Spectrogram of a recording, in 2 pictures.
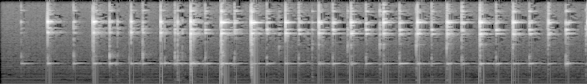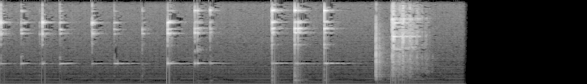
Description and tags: cay kasigi kisaltilmis HQ
spoon, tea, record, bad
